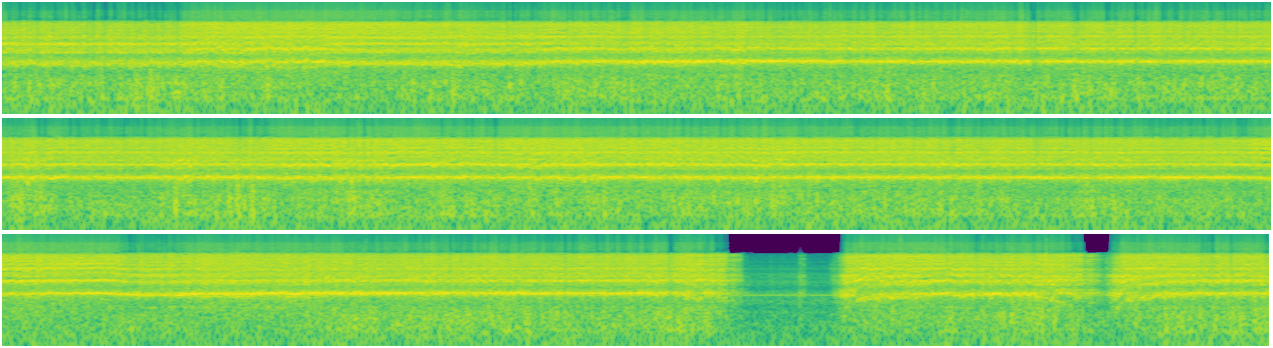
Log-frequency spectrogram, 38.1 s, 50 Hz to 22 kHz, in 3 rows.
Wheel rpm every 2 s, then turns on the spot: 200, 200, 200, 220, 230, 230, 230, 240, 220, 220, 230, 230, 230, 220, 220, 230, 90, 160, 120.
none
